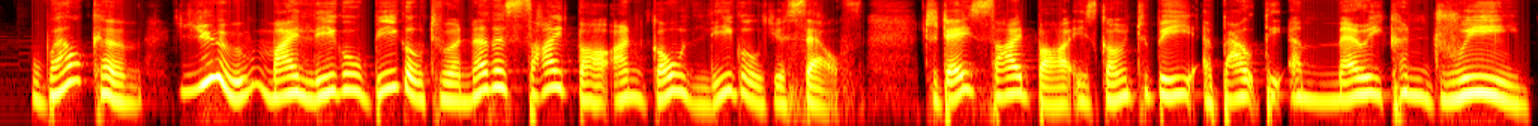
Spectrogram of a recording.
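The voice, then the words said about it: English accent. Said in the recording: “you, you, you might have detected a little bit of an accent ... born and raised in England”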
